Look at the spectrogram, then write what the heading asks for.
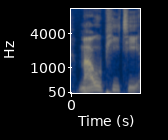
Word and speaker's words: Maupiti: Uh so presumably is correct on the pronunciation. Maueti Island.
